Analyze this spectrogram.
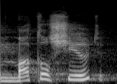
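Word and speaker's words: Muckleshoot: right and then Mike are you gonna say mukil shoot or Mucklow shoot I'm gonna say mukil shoot because a good friend of ours says that's the right way to say oh yeah we actually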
